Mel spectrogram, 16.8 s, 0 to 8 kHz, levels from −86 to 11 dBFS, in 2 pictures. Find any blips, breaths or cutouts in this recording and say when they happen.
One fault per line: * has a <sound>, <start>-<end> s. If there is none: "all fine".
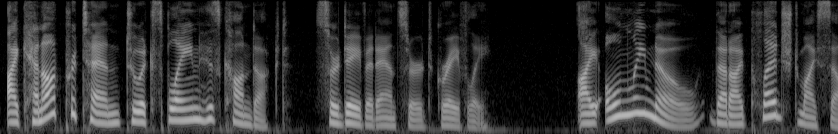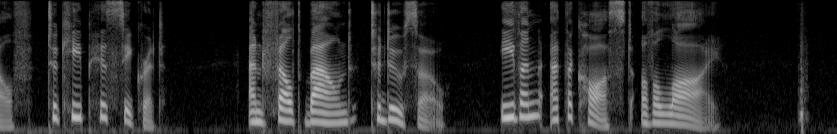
* has a whoosh, 16.4-16.5 s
